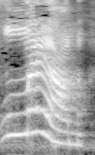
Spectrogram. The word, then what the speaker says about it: lamb: here I have another word this word is lamb could you say that with me yeah ready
